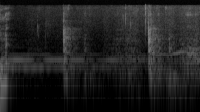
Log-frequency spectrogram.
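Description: Hand screwdriver turning a screw down through a metal mounting plate, faint, with one sharp click about one and a half seconds in. A faint steady hum runs under the first part and stops shortly before the click.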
